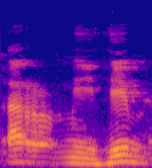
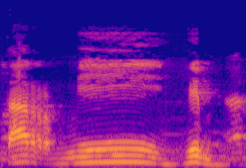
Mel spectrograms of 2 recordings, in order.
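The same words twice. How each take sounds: First: The vowel after the m is cut short. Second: The vowel after the m is held long. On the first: The speaker calls it wrong. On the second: The speaker calls it right. "Mine matobi"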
